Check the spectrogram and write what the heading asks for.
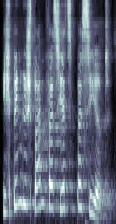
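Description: A woman voicing an eager, curious young boy in a read-aloud Christmas story, excited and pleading. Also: high voice, measured pace, pitched above the performer's own voice. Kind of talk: storybook reading.

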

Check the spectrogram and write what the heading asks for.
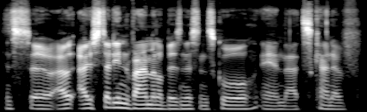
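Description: Bright-toned easygoing young man. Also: medium pitch, steady tone, a little fast, no echo. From Bellevue, Washington, US. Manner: easygoing, rambling with many likes and restarts. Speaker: guest, company co-founder. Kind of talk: casual interview.

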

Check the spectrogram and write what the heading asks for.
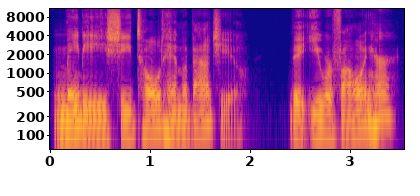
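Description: An inquisitive teenage boy, as a male narrator voices him in a storybook reading, asking plain questions. The tone is low and gravelly, recorded dry and close. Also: sing-song, moderate pace, dry recording, heavily acted. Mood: questioning. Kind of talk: audiobook character voice.

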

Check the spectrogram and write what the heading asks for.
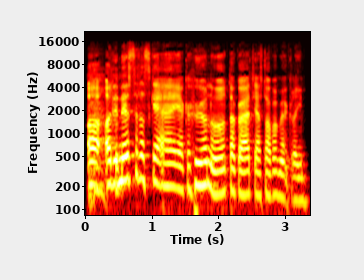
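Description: Young woman, lowish voice, rambly chatty storytelling, laughs a lot as she goes. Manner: animated, laughs while telling, many fillers and restarts. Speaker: podcast co-host. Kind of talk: casual storytelling chat.

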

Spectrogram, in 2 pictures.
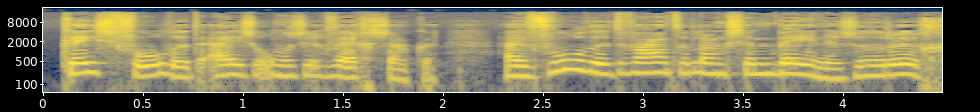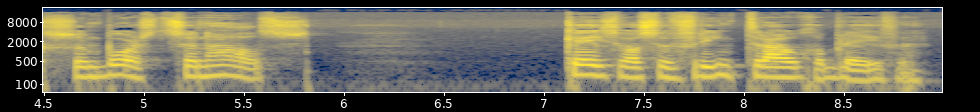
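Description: A woman reading a children's novel aloud, dramatic and slowing down at tense moments. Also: medium pitch, a little mellow, breathy edge. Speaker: audiobook reader.

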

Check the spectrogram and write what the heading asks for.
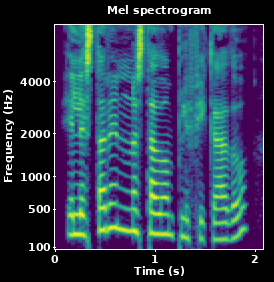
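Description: A woman's voice: fairly high pitch, lively intonation, a little fast, mellow, smooth, dry recording, clean studio sound. A woman with a Mexican Spanish accent, speaking as an interview guest in an instructive way, addressing the listener directly. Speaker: interviewed guest who guides sessions. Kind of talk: explanatory podcast interview.

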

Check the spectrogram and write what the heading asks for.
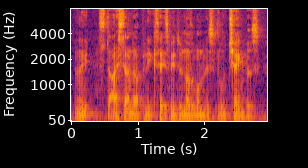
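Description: A middle-aged man from England, an actor telling lively anecdotes over lunch and acting out the other people's lines. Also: deep voice, racing, gravelly. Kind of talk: casual chat, animated anecdote. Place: restaurant table.

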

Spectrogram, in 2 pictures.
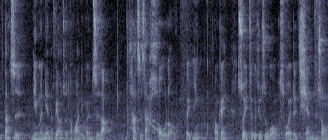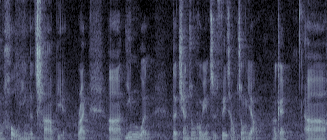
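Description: A man with a Taiwanese Mandarin accent and a very low voice, teaching English pronunciation in a relaxed spoken lesson. He explains patiently and keeps checking in with English fillers. A faint hiss sits under the recording.

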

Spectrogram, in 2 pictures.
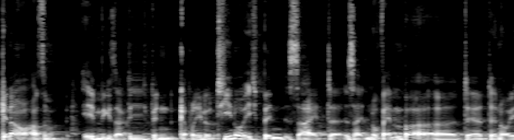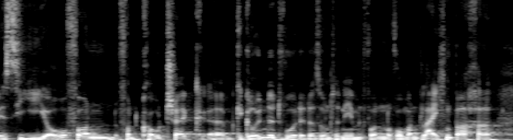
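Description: A man giving casual interview answers as a guest, halting and repeating words as he searches for the next one. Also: mid-range voice, lively intonation, darkish tone. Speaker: startup CEO, podcast guest.

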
